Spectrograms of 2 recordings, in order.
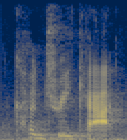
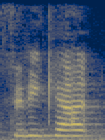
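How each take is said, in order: First: Country Cat dropped low and falling; low title read. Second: City Cat lifted high and bright; perky title call. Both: Shown as a demonstration. Title repeated with contrast.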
